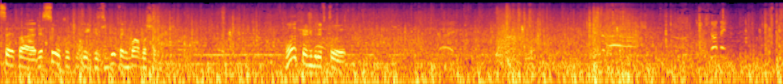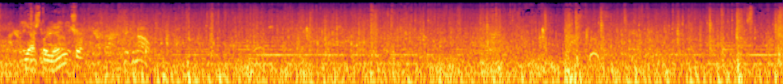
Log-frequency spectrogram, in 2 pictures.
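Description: Chariot wheels rumble and rattle.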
